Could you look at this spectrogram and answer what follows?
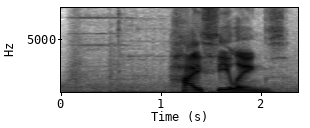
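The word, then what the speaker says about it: Hysilens: Hycelens? That's how you say it? Hycelens? Oh dear God. High ceilings. Great. High ceilings. Okay, we're saying high ceilings. So, okay, that's correct.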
